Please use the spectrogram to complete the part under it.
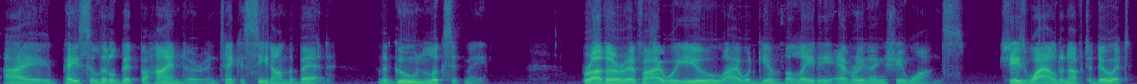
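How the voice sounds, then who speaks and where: A man's voice: deep voice, lively intonation, moderate pace, a bit bright. An actor playing a wry, terse private detective who narrates his own case in a noir radio play. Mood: cool, pressing. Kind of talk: 1940s noir radio play acting, first-person narration.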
